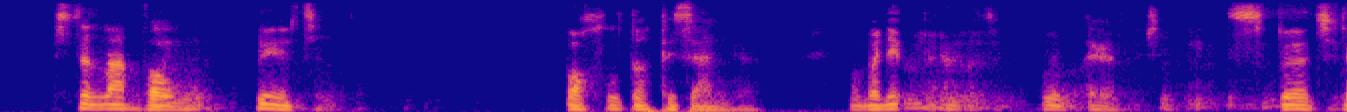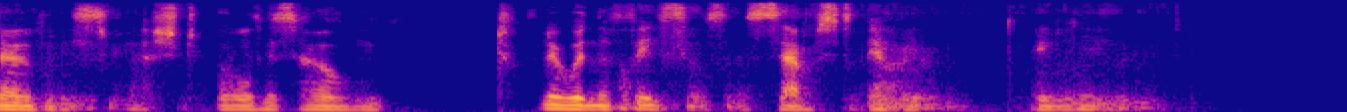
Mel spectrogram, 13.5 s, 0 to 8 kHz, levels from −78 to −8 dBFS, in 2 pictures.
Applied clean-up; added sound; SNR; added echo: neural mask model DeepFilterNet 3.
